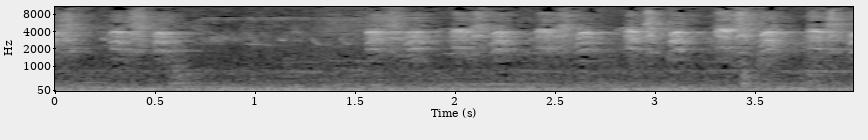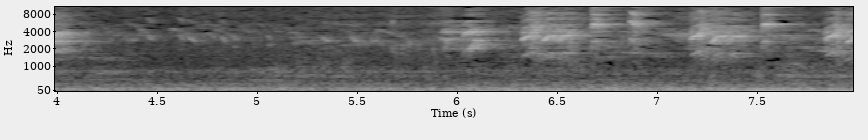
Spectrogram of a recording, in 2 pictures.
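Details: Long-tailed shrike, pastol training material of roll speed and roll tembak: runs of rapid, scratchy, high-pitched notes in bursts, a quieter gap midway, then loud chattering rolls return toward the end.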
